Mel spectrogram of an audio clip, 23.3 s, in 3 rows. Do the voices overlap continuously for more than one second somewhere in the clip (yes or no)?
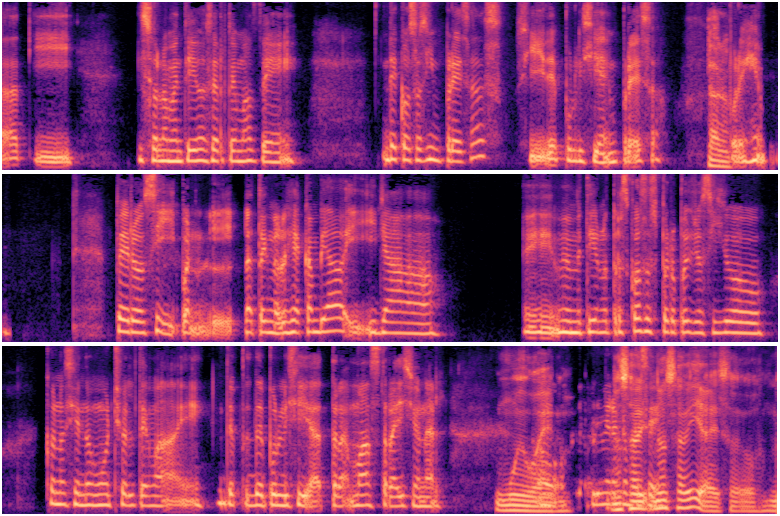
yes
